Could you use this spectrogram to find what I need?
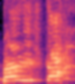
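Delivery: words collapsing into helpless laughter; laughing to tears. Real, not acted. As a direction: beg them to stop while cracking up. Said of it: "I'm laughing, crying, y'all".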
